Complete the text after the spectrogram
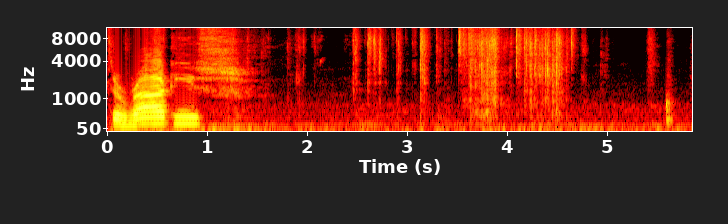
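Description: A foil trading card pack crinkles as it is torn open.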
